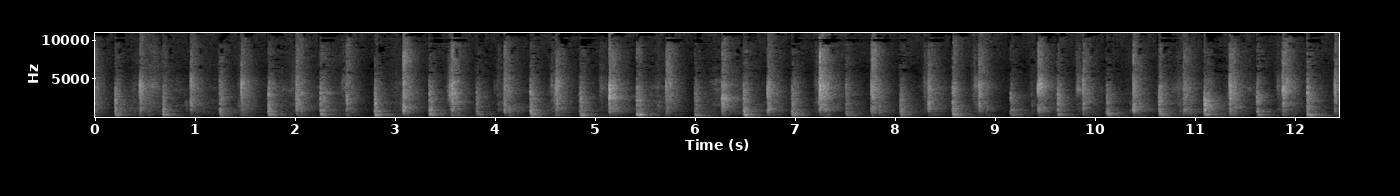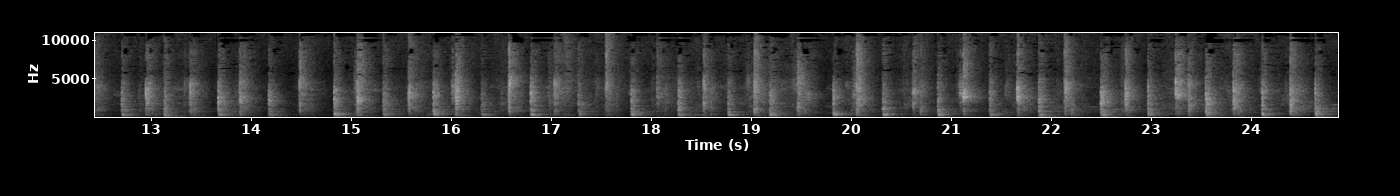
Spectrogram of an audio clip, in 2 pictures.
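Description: A football being juggled: a long unbroken run of sharp taps of foot on ball, about four a second.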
